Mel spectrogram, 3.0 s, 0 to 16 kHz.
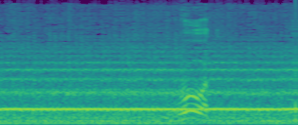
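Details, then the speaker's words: Honda RD1 just after clutch replacement (release bearing, pressure plate, disc; pilot bearing not replaced): steady mid-pitched whine at one pitch, seeming mid-body or front; owner suspects driveshaft center support bearing or worn pilot bearing in flywheel. "либо тяжело как бы определить по звуку вроде как и в середине воет а вроде как и в передней части"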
